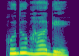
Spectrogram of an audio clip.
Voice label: "ಹುದುಭಾಗೆ", Kannada

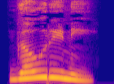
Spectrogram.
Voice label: "ಗೌರಿಣಿ", Kannada

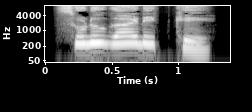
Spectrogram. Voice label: "ಸುಡುಗಾಡಿಕ್ಕೆ", Kannada

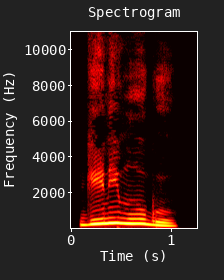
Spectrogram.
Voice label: "ಗುಣಮುಖ", Kannada

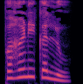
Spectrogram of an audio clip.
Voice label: "ಪಹಣಿಕಲ್ಲು", Kannada

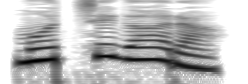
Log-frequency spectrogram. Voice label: "ಮೊಚ್ಚೆಗಾರ", Kannada

